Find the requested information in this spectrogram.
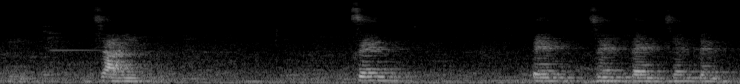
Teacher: La Z, al estilo alemán, tiene el componente de la T, es Zai. La Z se pronuncia como S, pero con la T previa.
